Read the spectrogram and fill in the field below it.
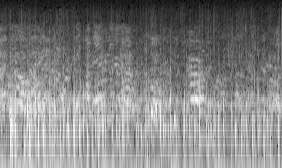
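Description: horse hooves clip-clopping

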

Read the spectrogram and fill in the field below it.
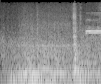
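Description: car engine running

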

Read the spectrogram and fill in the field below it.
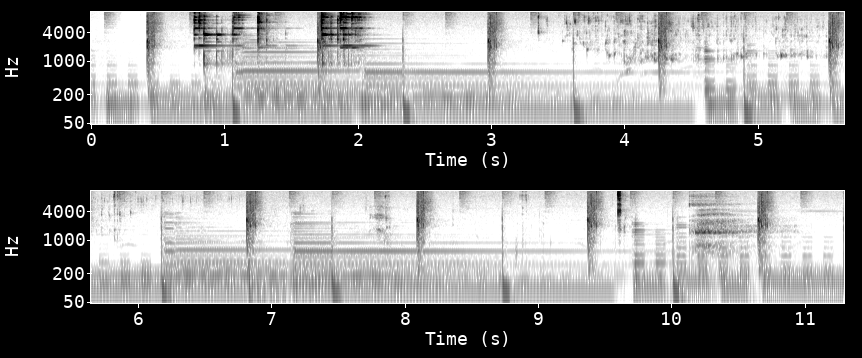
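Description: glass clinking

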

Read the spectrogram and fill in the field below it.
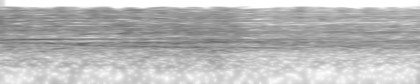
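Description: crowd booing

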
